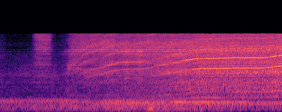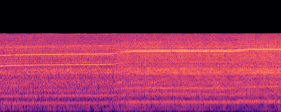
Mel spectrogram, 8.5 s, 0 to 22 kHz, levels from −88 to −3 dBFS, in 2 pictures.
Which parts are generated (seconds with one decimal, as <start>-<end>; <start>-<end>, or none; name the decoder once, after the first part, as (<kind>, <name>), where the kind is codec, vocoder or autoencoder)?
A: 0.0-2.8 (vocoder, WaveNeXt); 6.0-8.5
